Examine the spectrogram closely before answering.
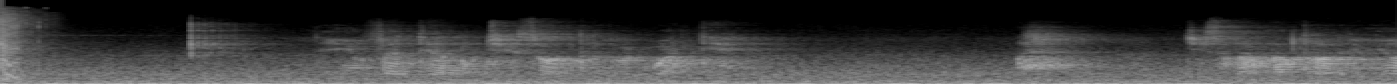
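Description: A recorded voice plays back through a small, tinny speaker.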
